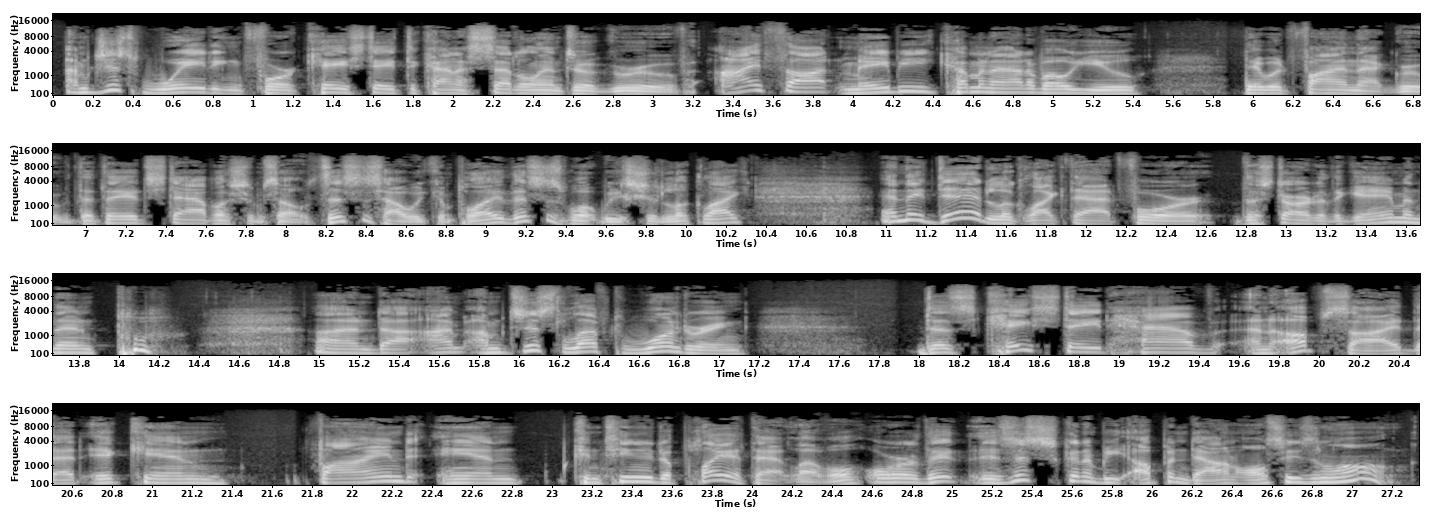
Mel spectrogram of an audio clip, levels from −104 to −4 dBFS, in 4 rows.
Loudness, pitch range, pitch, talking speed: -24 LUFS, 120-165 Hz, 140 Hz, 205 wpm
